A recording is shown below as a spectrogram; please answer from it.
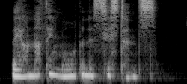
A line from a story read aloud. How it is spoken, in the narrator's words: whispered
